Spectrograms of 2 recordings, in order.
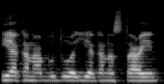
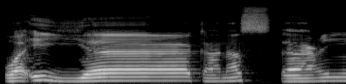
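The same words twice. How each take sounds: First: Fast, run-together, no stretches; hurried recitation. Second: Very slow, long held syllables; stretched tajweed recitation. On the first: Teacher showing how we misread in haste, rushed recitation. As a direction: rush straight through the whole verse. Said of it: "এরকম দ্রুত পড়ে তাড়াহুড়া করে". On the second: Teacher modelling the whole phrase, slow careful tajweed. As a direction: draw out "yaa" and the final "eeen". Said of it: "তিন আলিফ পরিমাণ টেনে". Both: Shown as a demonstration.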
